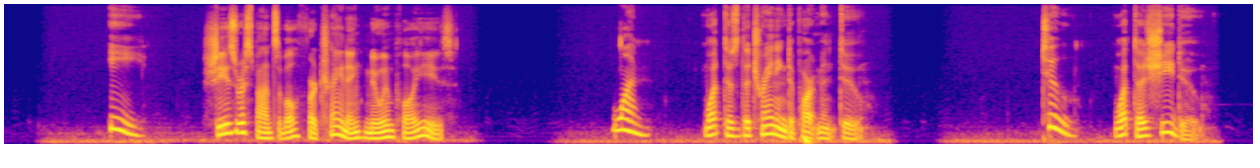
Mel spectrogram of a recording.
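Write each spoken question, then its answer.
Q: She's responsible for training new employees.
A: 2: What does she do?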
